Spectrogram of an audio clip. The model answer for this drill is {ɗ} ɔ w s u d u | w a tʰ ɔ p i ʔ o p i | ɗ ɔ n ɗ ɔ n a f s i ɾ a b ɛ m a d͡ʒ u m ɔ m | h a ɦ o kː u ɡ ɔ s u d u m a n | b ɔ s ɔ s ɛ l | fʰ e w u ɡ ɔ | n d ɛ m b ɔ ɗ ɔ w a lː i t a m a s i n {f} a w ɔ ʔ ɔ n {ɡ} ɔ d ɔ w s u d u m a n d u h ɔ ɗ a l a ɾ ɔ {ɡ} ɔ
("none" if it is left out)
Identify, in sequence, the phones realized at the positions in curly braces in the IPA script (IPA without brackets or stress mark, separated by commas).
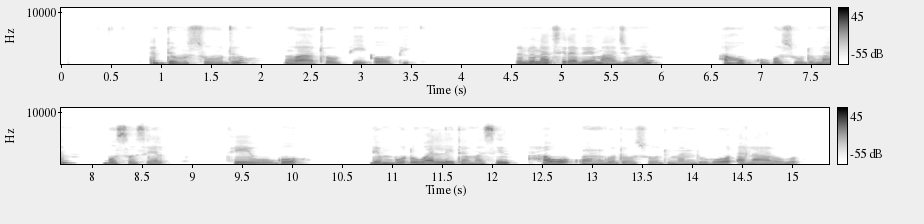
d, h, ɡ, ɡ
